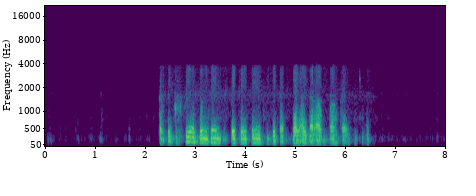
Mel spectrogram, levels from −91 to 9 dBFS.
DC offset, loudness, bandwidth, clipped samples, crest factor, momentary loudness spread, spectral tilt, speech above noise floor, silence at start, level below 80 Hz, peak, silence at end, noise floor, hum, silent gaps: under 0.1%; -20 LUFS; 3.8 kHz; under 0.1%; 20 dB; 13 LU; -14 dB/octave; 65 dB; 2.3 s; -56 dBFS; -2 dBFS; 1.55 s; -84 dBFS; none; none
